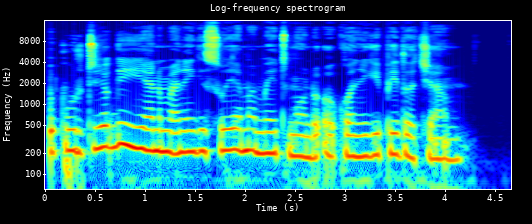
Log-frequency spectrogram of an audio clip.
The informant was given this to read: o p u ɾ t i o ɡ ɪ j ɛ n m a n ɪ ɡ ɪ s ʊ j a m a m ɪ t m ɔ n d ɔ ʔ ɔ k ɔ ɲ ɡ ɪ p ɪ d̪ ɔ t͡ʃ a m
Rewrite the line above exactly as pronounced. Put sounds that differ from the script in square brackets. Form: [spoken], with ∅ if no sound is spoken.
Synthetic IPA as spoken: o p u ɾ t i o ɡ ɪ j ɛ n m a n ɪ ɡ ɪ s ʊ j a m a m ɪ t m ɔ n d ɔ ʔ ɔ k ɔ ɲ ɡ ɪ p ɪ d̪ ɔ t͡ʃ a m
